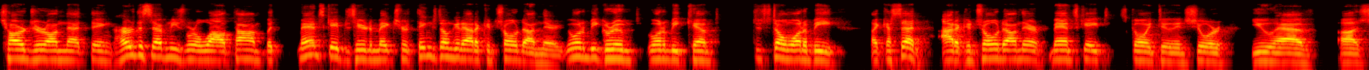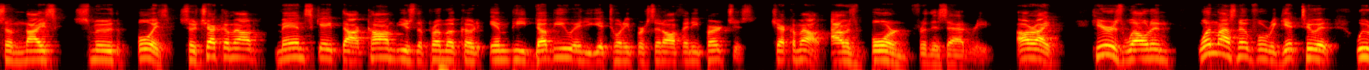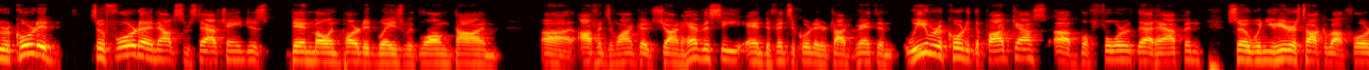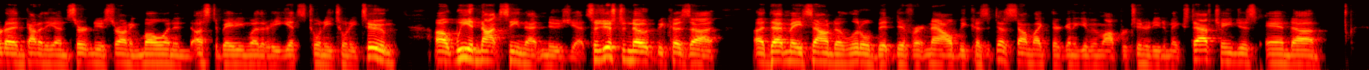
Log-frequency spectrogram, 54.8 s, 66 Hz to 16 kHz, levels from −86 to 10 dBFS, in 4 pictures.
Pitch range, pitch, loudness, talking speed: 125-160 Hz, 145 Hz, -24 LUFS, 215 wpm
